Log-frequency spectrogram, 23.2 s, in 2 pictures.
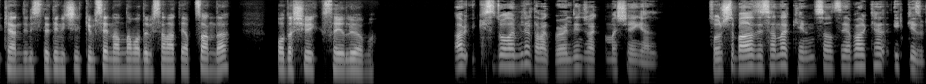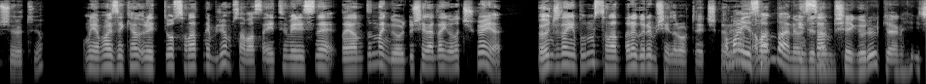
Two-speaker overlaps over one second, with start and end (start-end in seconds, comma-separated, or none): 20.6-22.0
